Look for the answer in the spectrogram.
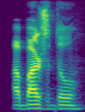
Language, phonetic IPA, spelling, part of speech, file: Russian, [ɐbɐʐˈdu], обожду, verb, Ru-обожду.ogg
- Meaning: first-person singular future indicative perfective of обожда́ть (oboždátʹ)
